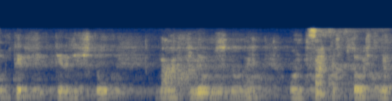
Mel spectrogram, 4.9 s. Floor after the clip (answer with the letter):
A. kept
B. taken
A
